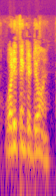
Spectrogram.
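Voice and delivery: connected, fluent question with YOU'RE contracted; everyday linked-up delivery; joined-up natural version. Shown as a demonstration. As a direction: repeat it in one smooth run. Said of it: "이렇게 써야 돼요".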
